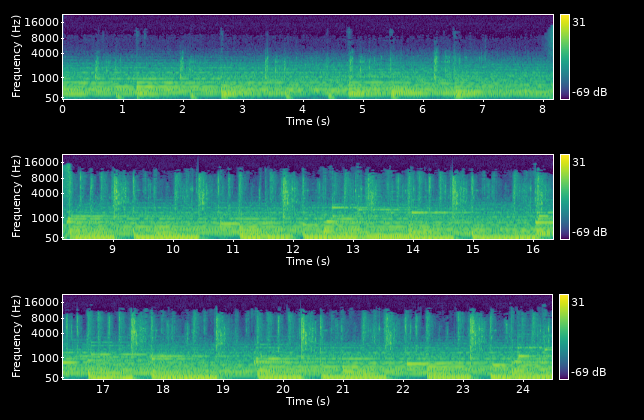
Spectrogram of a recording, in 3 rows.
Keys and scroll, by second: 15.9 Down, 19.8 Down.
